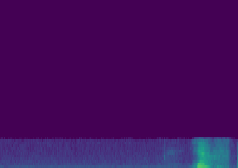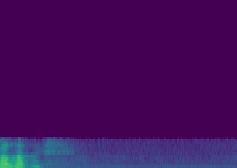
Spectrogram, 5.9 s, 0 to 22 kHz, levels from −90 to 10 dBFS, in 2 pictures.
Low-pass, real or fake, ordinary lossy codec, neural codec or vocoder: 7.2 kHz; real; AAC, 16 kbps; none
